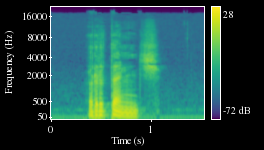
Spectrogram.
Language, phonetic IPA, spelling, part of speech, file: Polish, [r̥tɛ̃ɲt͡ɕ], rtęć, noun, Pl-rtęć.ogg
